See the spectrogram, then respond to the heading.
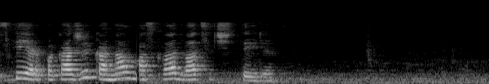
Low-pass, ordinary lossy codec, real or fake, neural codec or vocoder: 7.2 kHz; MP3, 64 kbps; real; none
